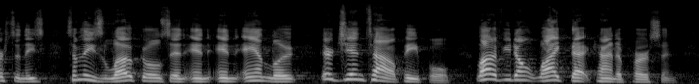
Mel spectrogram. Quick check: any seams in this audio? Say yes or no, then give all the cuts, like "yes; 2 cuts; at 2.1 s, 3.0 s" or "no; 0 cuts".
no; 0 cuts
